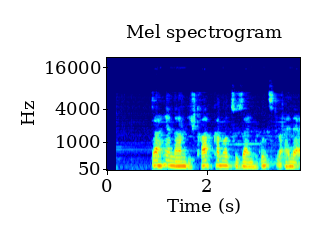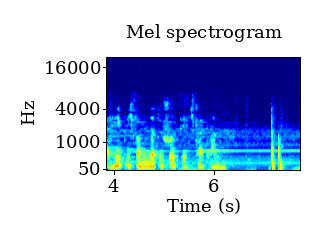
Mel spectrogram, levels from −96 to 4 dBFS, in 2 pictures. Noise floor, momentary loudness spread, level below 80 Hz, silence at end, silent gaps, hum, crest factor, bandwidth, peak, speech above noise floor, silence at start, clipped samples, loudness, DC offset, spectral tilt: -69 dBFS; 12 LU; -52 dBFS; 0 s; none; none; 20 dB; 7.4 kHz; -12 dBFS; 39 dB; 0.9 s; under 0.1%; -31 LUFS; under 0.1%; -8 dB/octave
